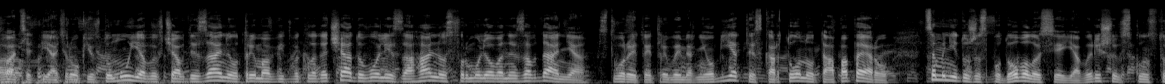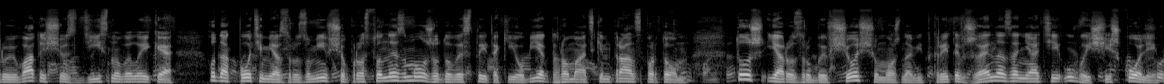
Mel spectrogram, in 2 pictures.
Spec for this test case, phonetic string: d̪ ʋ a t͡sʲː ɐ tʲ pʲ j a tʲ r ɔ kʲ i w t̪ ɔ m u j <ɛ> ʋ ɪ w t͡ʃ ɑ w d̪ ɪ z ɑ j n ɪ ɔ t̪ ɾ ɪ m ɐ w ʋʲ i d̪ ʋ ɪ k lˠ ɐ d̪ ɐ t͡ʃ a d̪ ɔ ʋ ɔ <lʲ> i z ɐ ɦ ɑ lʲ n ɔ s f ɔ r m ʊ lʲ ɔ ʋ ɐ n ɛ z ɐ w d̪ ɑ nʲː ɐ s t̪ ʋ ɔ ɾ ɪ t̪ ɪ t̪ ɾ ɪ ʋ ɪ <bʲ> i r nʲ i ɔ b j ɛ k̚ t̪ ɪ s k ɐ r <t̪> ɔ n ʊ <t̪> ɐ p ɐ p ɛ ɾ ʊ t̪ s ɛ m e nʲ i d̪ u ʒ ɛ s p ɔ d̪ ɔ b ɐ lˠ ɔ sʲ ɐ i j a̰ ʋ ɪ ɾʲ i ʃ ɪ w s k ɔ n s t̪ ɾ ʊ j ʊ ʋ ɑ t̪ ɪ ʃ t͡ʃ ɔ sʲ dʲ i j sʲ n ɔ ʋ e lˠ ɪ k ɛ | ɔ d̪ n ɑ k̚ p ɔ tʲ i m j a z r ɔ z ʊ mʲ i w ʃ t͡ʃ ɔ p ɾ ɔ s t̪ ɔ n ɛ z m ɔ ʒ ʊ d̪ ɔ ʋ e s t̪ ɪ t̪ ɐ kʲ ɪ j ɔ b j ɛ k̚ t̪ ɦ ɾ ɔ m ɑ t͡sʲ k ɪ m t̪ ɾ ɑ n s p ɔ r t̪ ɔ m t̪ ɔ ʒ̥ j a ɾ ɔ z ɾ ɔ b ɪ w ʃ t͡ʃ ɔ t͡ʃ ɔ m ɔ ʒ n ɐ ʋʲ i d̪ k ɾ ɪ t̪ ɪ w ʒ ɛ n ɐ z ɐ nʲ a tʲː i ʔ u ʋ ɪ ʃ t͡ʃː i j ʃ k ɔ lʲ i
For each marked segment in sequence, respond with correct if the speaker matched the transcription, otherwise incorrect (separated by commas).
incorrect, correct, incorrect, correct, correct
